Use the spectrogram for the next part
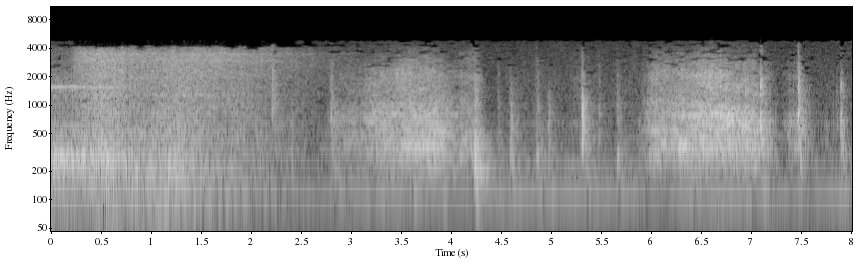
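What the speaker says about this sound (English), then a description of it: "Sounds like another elevator coming." An arriving elevator in a radio drama sound effect, with a long rushing, rubbing mechanical approach that swells twice, broken by a series of sharp clunks and knocks as it settles.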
